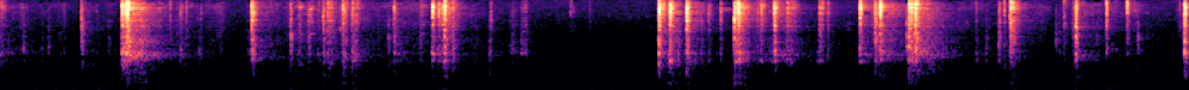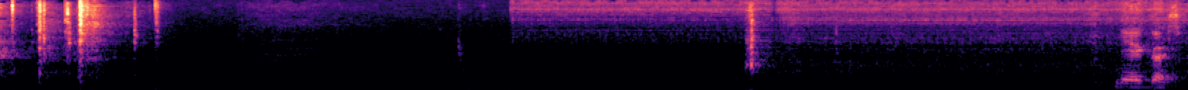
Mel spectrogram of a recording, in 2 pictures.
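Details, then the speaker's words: Coleco Adam data drive after cleaning the head and oiling the index wheel to stop the squeal, formatting a data pack: bursts of light clicking and tape shuttling, much quieter, no squeal or grinding; normal data drive operation. "now do you notice the sound difference after after oiling the index wheel see how much quieter it is"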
